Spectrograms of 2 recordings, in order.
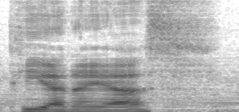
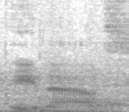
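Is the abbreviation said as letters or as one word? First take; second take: letters; one word. First: It is spelled out letter by letter. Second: It is said as one single word. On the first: It is the polite way to say it. "In polite company, you might say" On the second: It is the cheeky insider way to say it. "but all the cool kids say"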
